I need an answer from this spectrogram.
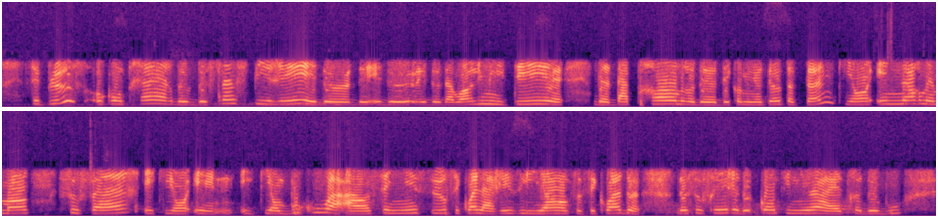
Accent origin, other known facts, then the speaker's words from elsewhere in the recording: Montreal, Quebec, Canada; les gens qui avaient proposé Montréal comme prochain lieu du Forum social mondial, ben, on est tous de Montréal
